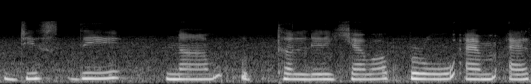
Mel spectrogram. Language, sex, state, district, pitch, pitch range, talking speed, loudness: Punjabi, female, Punjab, Kapurthala, 245 Hz, 235-265 Hz, 125 wpm, -16 LUFS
